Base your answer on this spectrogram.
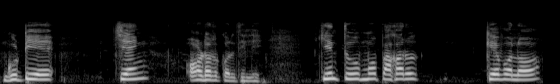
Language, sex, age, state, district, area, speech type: Odia, male, 18-30, Odisha, Nuapada, rural, spontaneous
